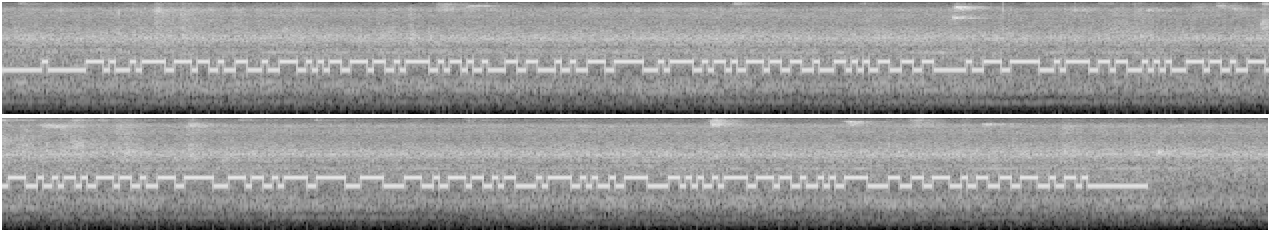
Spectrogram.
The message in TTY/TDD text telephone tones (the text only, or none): HE WAS EDUCATED PRIVATELY AND AT ETON BEFORE JOINING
